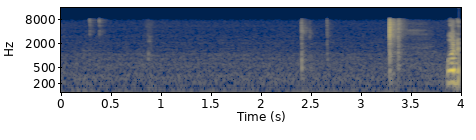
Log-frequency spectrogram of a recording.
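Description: Two keystrokes on a computer keyboard: a faint one about two and a half seconds in and a sharper one about a second later, with near silence around them.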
